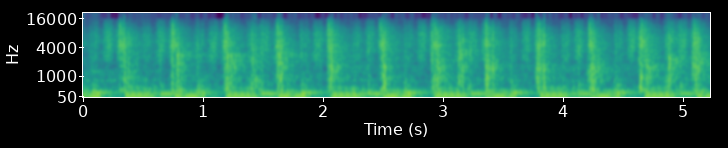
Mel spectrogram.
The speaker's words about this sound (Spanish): Bien, bien, bien, bien, muchachos, con las palmas al ritmo, con las palmas al ritmo.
